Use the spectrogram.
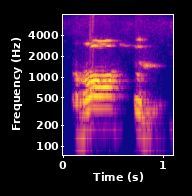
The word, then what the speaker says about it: Rasul: namanya Syahadat Rasul disini meskipun tulisannya Rasul anak-anaknya Hai dibiasakan membacanya Rohul Syahadat Rasul bunyinya wa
